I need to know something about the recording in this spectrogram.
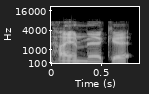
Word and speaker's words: Heian Merca: But yeah, that's Heian Merca, Heian Marker. That you know, Heian Mercer. Already got the No, name wrong. I'm going Heian Merca, and he's an untamed elf.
